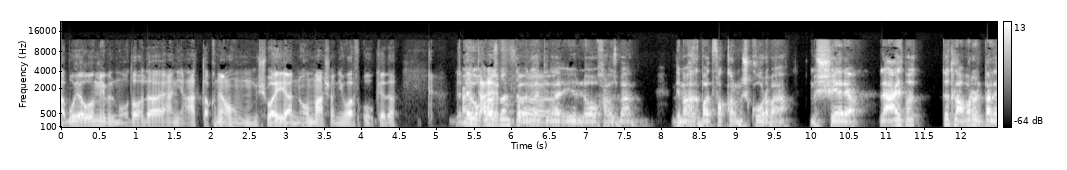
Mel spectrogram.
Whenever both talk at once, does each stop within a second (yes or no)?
no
